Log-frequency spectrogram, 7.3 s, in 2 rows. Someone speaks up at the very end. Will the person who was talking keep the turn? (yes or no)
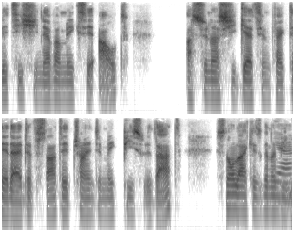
yes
